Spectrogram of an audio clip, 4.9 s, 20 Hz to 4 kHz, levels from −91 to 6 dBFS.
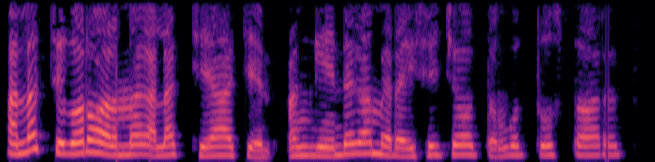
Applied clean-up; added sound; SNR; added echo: none; none; none; none.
